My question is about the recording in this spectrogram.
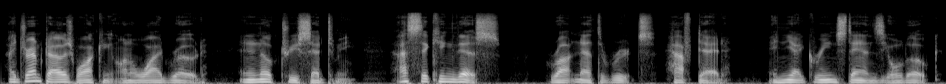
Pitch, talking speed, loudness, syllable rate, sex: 95 Hz, 210 wpm, -19 LUFS, 4.5 syllables/s, male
